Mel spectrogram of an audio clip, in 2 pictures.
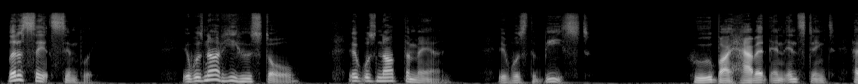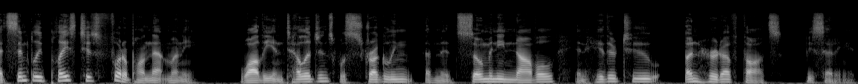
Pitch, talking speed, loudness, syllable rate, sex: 105 Hz, 170 wpm, -24 LUFS, 5.4 syllables/s, male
